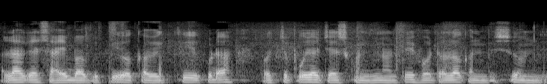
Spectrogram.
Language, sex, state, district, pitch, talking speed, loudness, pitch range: Telugu, male, Andhra Pradesh, Sri Satya Sai, 100 Hz, 140 wpm, -17 LUFS, 95-105 Hz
